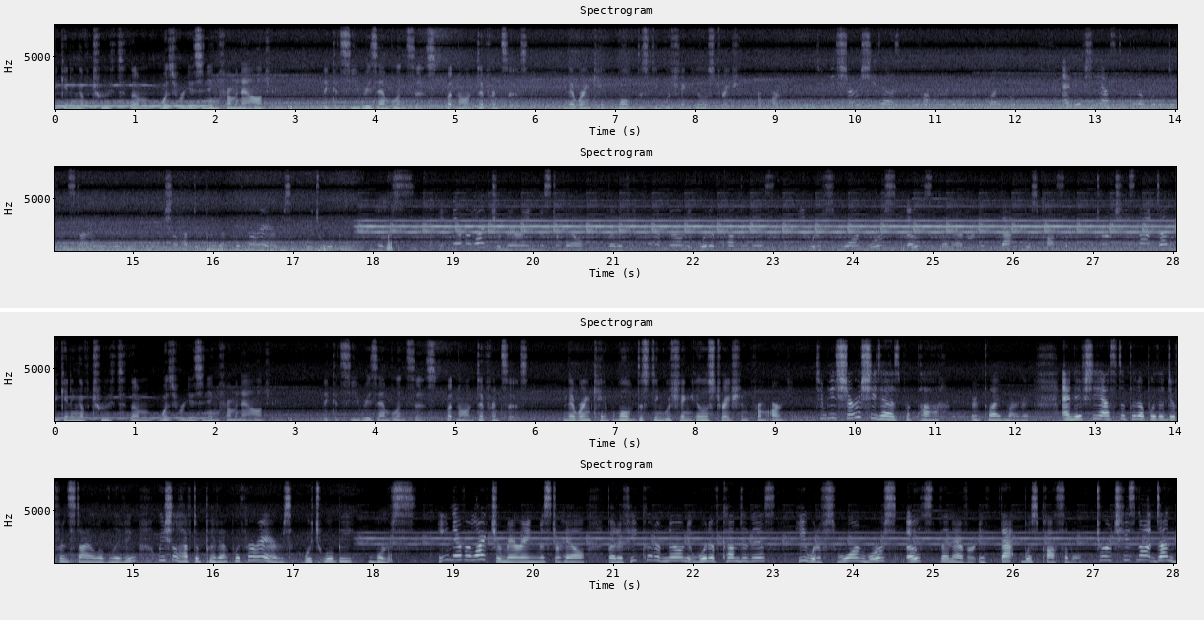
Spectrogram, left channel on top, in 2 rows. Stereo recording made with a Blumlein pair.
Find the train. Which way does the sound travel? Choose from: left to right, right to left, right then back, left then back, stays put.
stays put.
